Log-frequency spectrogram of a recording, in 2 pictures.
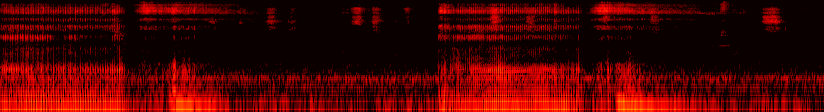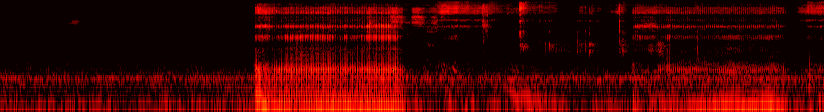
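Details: Sleeping pug dog snoring: loud, low, rattling snores in long noisy bursts with quieter breathing between them.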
